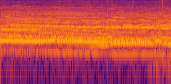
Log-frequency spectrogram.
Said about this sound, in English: greeted by crowds wanting to catch a glimpse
